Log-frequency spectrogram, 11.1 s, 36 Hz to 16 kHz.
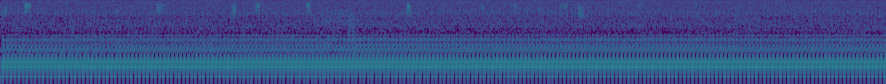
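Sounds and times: tiny faint ticks: 0.0 - 7.7
low electrical hum: 0.0 - 11.0.

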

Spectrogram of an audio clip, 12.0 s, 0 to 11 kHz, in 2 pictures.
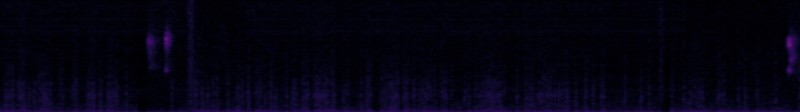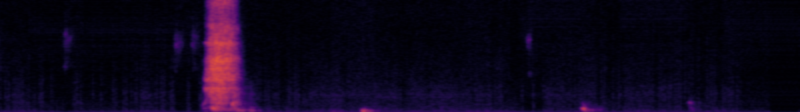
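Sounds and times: person sneezing: 7.6 - 7.9.

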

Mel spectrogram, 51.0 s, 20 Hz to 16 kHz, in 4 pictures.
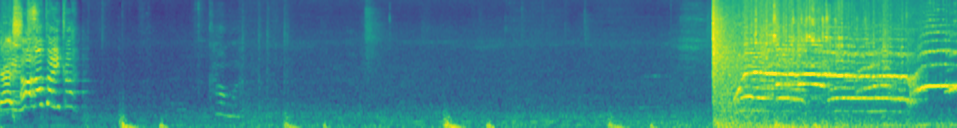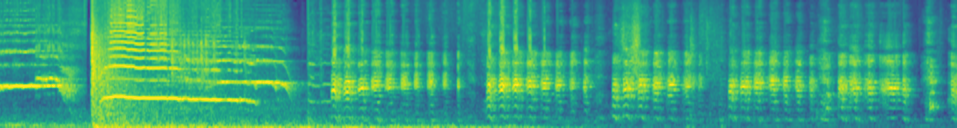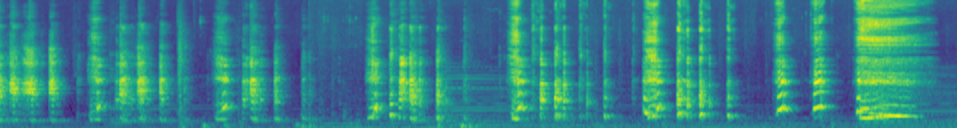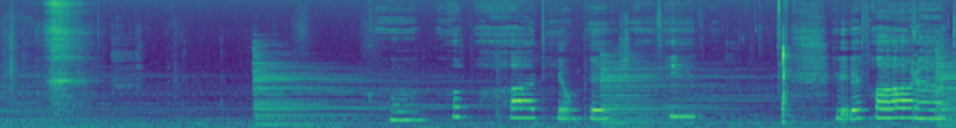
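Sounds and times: loud screams: 9.6 - 17.3
person gasping: 36.9 - 38.0, 48.8 - 49.4.

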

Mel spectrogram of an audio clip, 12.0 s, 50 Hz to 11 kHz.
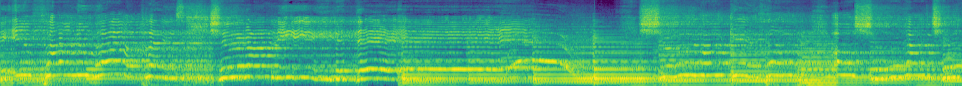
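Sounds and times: girl singing slow melody: 0.0 - 12.0.

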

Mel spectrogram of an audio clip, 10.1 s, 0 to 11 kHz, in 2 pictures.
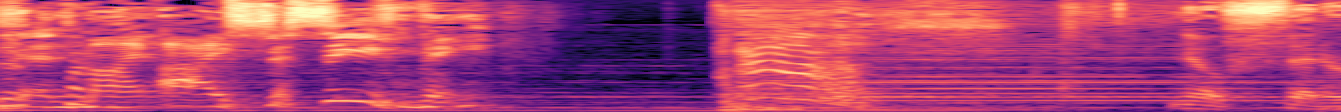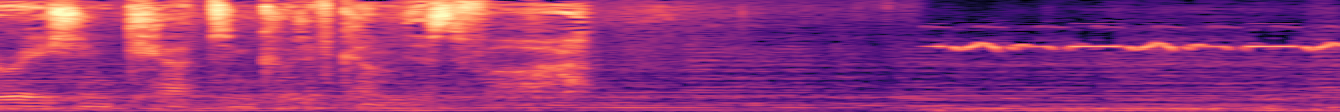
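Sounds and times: tense dramatic film score: 0.0 - 10.0.

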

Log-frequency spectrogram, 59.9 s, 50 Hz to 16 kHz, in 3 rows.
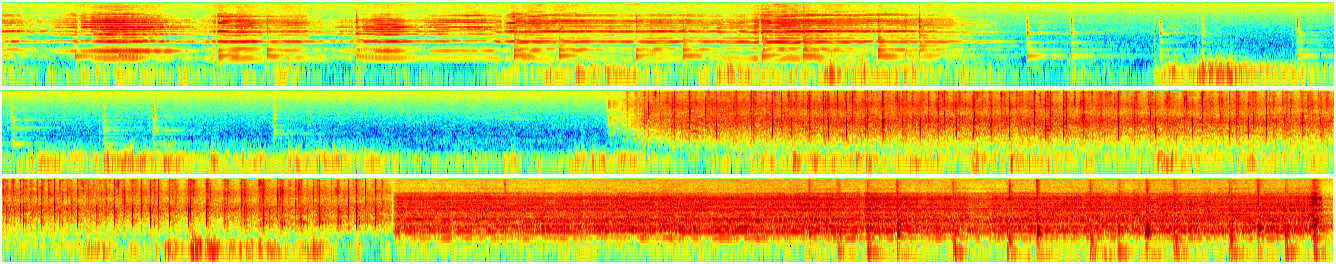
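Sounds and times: string orchestra sustained chords: 0.0 - 18.5, 30.6 - 42.6, 43.5 - 59.9
audience clapping: 29.1 - 45.9, 52.0 - 59.9.

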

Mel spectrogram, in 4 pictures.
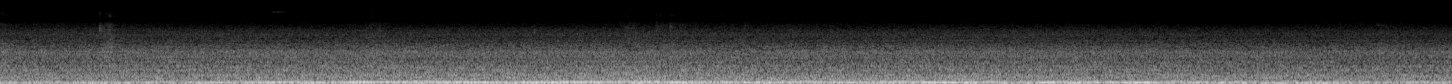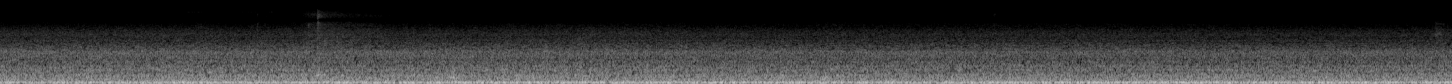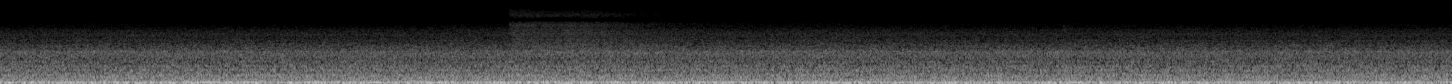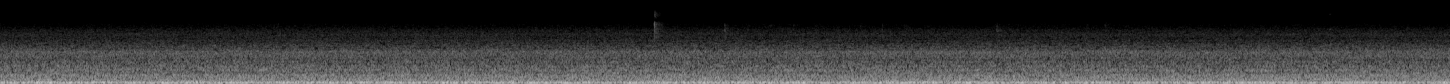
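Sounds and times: bus engine idling: 0.0 - 58.0
short air hisses: 34.1 - 35.5.

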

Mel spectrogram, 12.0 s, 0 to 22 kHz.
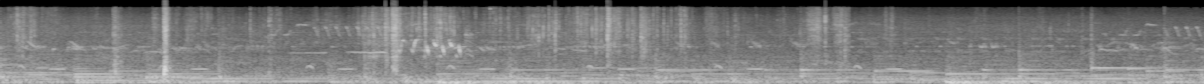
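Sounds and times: background music with held notes: 0.0 - 12.0
small bird chirping: 0.0 - 12.0.

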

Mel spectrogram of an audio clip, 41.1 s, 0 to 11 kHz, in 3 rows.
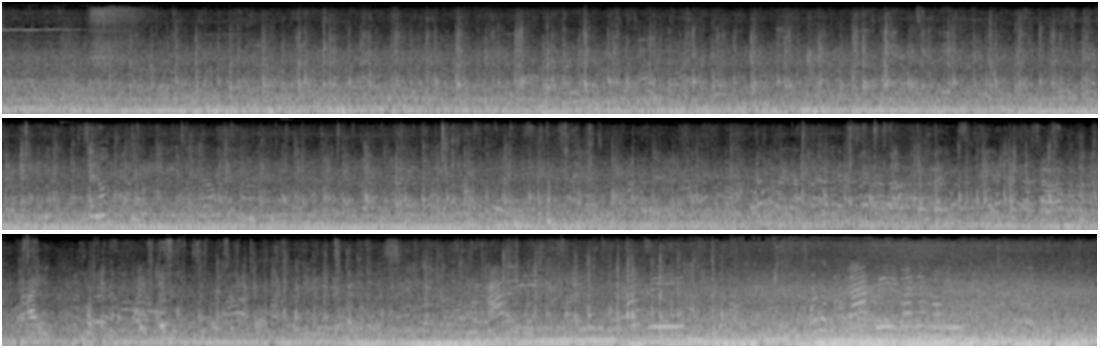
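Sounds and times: horse hooves clip-clopping on tarmac: 0.1 - 41.0.

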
